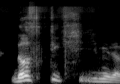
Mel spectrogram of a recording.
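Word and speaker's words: Gnosticism: 응 너스틱시즘이라 그래 너스틱시즘이지는 묵음입니다.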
